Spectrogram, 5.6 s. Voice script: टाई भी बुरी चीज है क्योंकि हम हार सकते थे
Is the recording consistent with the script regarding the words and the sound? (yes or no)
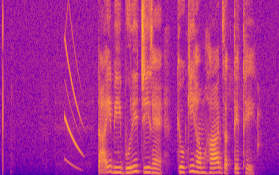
no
